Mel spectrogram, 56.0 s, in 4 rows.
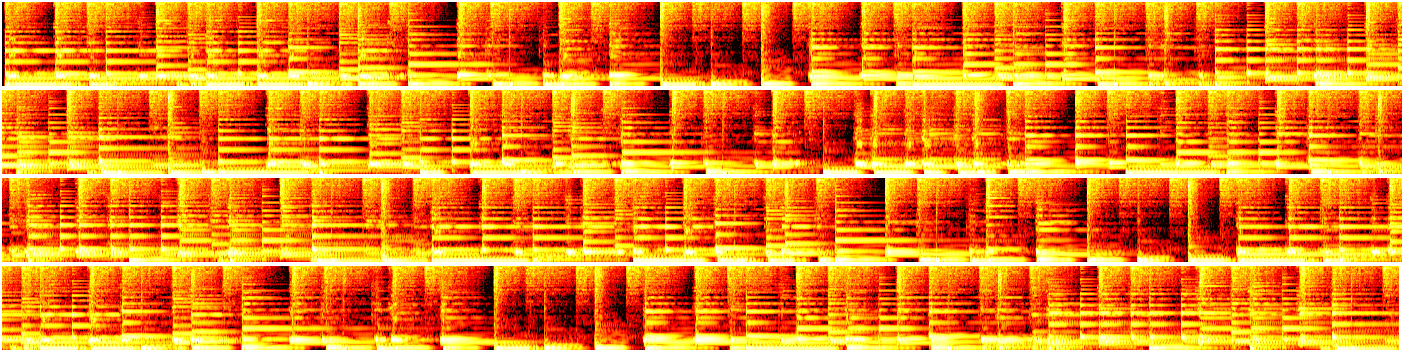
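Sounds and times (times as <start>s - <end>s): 
rock backing track without vocals: 0.0s - 55.9s.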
